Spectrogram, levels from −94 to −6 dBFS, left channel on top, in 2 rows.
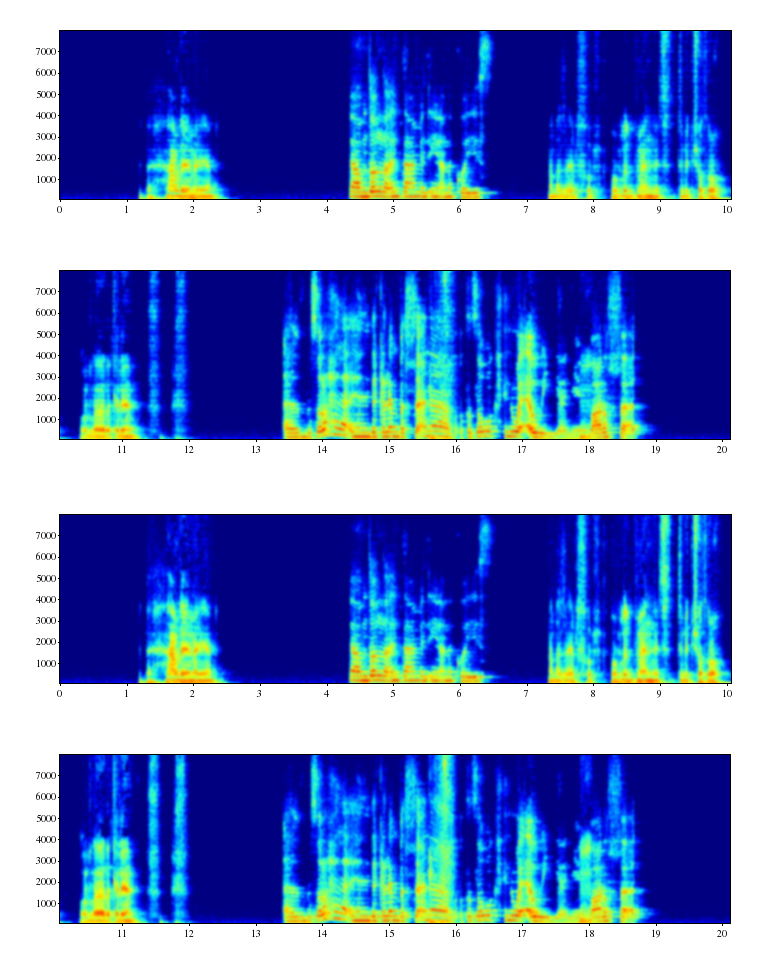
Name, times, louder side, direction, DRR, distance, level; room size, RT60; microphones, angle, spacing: voice 1, 1.3-2.4 7.3-9.9 10.4-11.9 15.6-15.9 17.8-18.1, right 2 dB, 75° right, 1.1 m, -27 dB
voice 2, 4.3-6.3 13.4-18.7, left 1 dB, 15° left, 0.8 m, -22 dB
13.0 x 7.5 x 6.3 m
head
